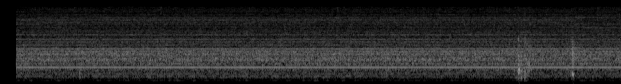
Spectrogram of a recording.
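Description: Vacuum carbon coater's pumps running: a steady whirring hiss with a thin high hum, and two light clicks half a second apart about five seconds in.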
